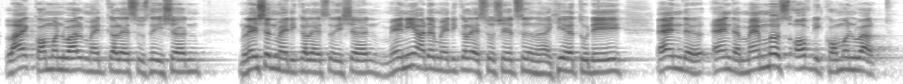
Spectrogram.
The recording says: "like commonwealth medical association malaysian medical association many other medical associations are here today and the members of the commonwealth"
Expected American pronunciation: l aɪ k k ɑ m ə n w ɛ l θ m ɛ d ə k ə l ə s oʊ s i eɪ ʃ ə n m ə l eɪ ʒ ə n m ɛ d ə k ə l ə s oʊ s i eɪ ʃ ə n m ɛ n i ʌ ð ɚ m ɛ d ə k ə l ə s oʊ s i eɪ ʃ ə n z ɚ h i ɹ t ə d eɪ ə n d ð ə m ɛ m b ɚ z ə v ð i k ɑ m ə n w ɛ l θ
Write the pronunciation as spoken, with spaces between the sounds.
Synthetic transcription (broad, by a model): l aɪ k k ɑ m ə n w ɛ l t m ɛ d ə k ə l ə s oʊ s i eɪ ʃ ə n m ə l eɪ ʃ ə n m ɛ d ə k ə l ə s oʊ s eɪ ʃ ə n m ɛ n i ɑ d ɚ m ɛ d ə k ə l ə s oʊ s i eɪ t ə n ɑ h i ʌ t ə d eɪ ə n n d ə m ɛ m b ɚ s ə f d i k ɑ m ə n w ɛ l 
